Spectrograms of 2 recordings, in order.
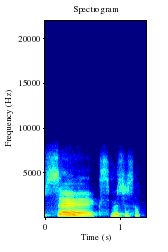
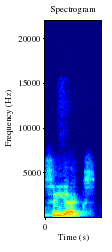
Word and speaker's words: CX: pronounce that job six it's always like welcome to sex it's called CX don't call it sex attract me all hip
